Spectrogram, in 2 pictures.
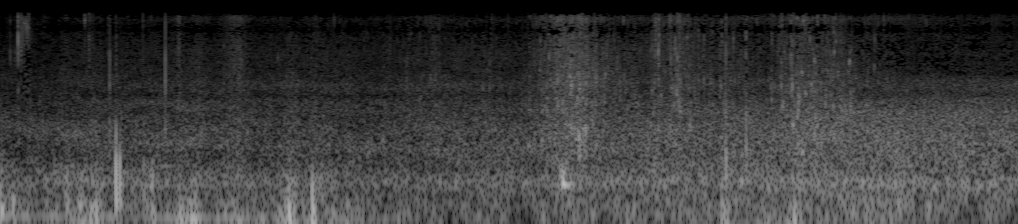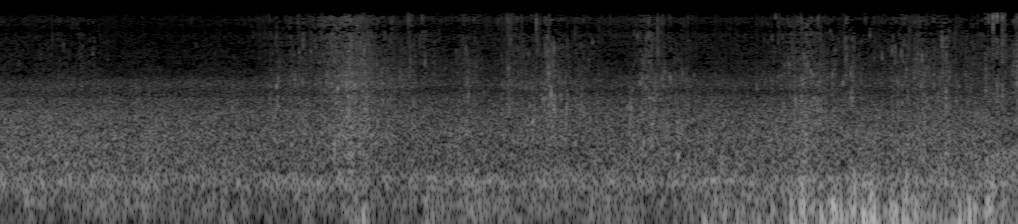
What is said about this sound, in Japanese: はい、今朝の波の音は優しい音ですね。そして暖かいせいか、いつもよりも鳥さんがね、たくさん鳴いている気がします。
